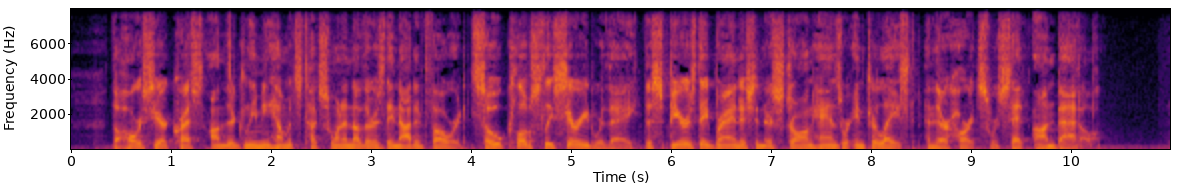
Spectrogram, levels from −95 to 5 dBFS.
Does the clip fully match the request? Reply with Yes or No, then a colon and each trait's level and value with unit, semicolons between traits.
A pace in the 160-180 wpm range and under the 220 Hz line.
No: average, 200 wpm; low, 135 Hz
